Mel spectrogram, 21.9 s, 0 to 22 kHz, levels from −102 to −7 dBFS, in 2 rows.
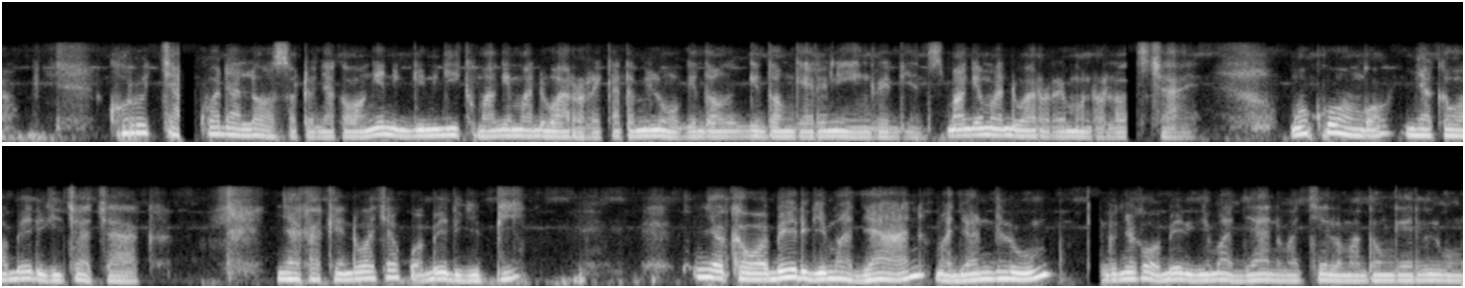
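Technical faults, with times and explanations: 1.33–1.47 s, lost AMR speech frames: for about 120 ms, which fits six lost 20 ms frames, the decoder repeats the last good pitch and vocal-tract settings at falling gain, so the sound drops to near silence within two frames before recovering.
8.43–8.54 s, lost AMR speech frames: just after "ingredients mage madwarre mondo", an 80 ms gap is filled by the same fading concealment, heard as a quick drop to near silence.
19.11–19.26 s, lost AMR speech frames: after "gi majan majand lum", another concealed gap of about 80 ms drops to near silence, with the surrounding wideband speech at 12.65 kbit/s clear.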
